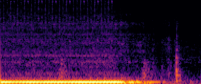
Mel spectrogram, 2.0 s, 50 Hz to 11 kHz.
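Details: Hyundai Accent gasoline, crank-no-start fixed, charging 14.3 V: low steady idle hum with no misses or knocks for over a second, then drops away; runs smoothly.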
